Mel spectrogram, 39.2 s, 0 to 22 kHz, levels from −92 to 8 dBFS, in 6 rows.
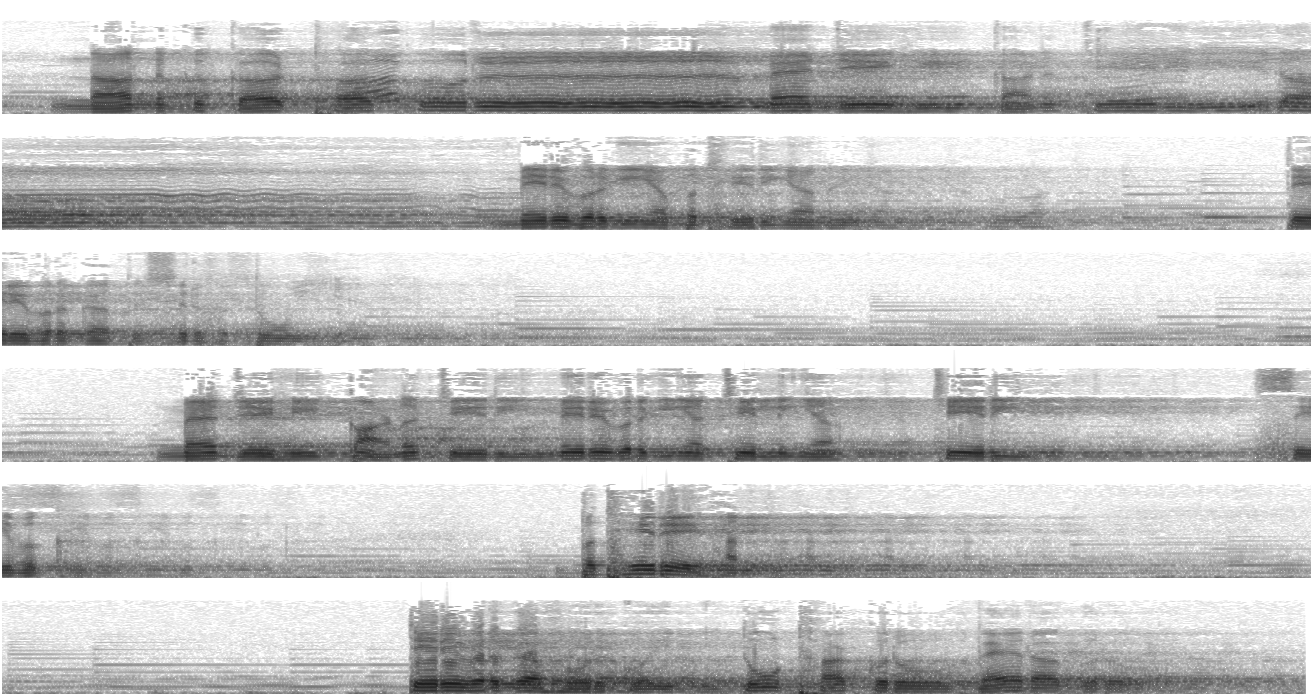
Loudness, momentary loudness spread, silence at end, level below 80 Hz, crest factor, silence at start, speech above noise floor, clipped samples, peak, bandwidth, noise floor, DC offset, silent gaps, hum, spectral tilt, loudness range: -14 LUFS; 21 LU; 0 s; -38 dBFS; 16 dB; 0.25 s; 35 dB; under 0.1%; 0 dBFS; 11.5 kHz; -48 dBFS; under 0.1%; none; none; -7 dB/octave; 12 LU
